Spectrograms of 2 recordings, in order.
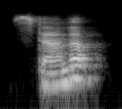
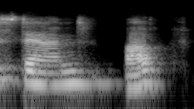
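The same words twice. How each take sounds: First: The words run together with no break. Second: There is a break between the words. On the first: The speaker calls it right. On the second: The speaker calls it wrong.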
